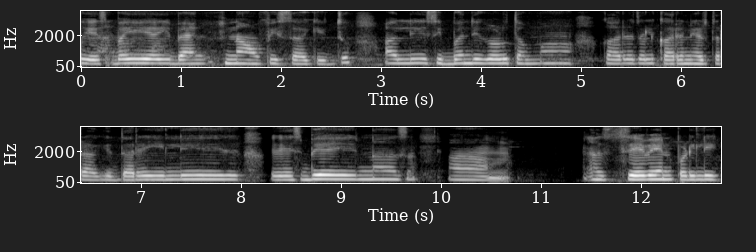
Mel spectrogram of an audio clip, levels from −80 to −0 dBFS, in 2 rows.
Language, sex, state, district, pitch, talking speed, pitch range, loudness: Kannada, female, Karnataka, Shimoga, 210 Hz, 70 wpm, 200-220 Hz, -18 LUFS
